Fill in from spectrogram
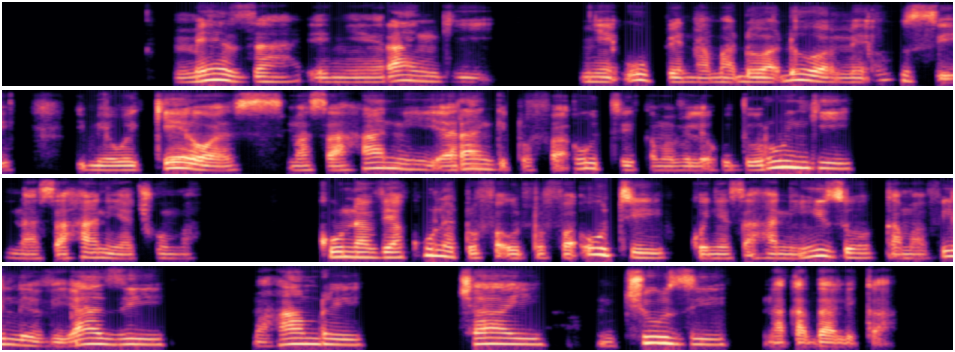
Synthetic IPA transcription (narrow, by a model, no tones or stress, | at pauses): mɛzajɛɲɛɾaŋɡi | ɲɛʔupɛnamaɗɔaɗɔamɛʔusiːmɛwɛkʰɛwamasahanija̰ɾʔaŋɡitɔfa̰ʔutʰikamavilɛ̰huðuɾuŋɡi | nasahanijat͡ʃuma | kunavjakulatɔfa̰utɔfaʔutʰikwɛɲɛsaɦanihizɔkamavilɛviazi | maham̩ɾi | t͡ʃai | m̩t͡ʃuzi | nakaðalika̰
